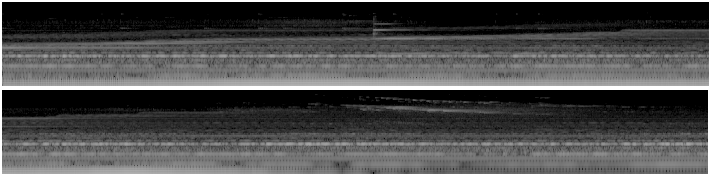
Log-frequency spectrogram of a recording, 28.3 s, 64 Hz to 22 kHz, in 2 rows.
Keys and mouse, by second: 0.7-5.5 drag, 5.3-7.7 typing, 9.4-17.0 drag, 12.2-13.8 typing, 14.9-17.0 typing, 19.3-28.2 drag.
